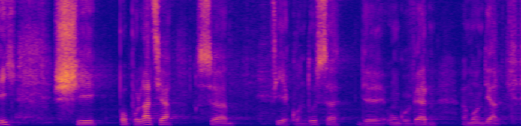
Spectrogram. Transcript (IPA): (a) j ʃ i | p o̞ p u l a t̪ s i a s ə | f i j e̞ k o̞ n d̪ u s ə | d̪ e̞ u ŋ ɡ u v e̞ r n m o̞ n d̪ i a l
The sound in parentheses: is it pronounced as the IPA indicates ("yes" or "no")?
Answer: no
